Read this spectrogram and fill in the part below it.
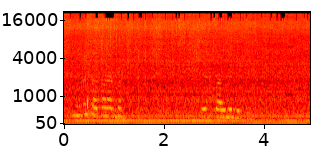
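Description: Ghee heating in a pan on a home stove gives a faint, steady sizzling hiss over a low hum, with soft voices in the background.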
